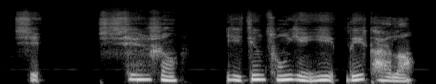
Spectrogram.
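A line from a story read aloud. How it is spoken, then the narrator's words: Startled, low voice. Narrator (Chinese): 心洛为那压迫感吓了一跳，低声道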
